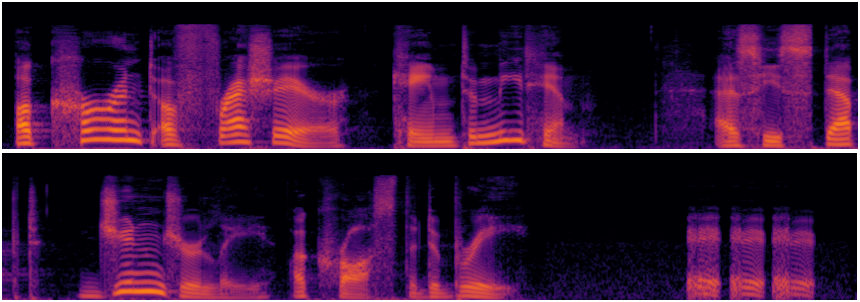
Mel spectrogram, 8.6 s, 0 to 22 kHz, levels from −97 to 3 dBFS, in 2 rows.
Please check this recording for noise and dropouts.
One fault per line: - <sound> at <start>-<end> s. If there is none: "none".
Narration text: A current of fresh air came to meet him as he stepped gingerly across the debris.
- laugh at 7.7-8.3 s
